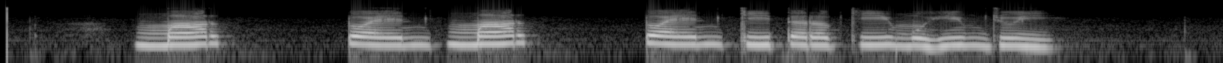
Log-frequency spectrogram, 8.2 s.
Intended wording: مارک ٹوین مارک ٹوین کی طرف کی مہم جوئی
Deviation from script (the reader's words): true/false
false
